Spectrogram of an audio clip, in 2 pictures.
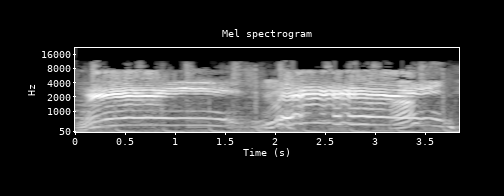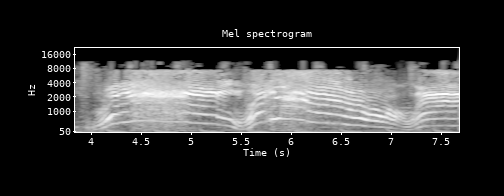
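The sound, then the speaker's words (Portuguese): A voice imitates a cat, meowing loudly in a string of long, wavering, whiny meows that rise and fall, several in a row with almost no pause between them. “O gato.”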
